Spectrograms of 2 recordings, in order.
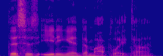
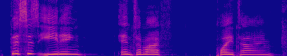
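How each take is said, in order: First: It is said in his normal voice. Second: It is said in a higher-pitched childlike voice.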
